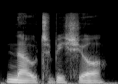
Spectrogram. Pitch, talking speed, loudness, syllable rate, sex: 95 Hz, 200 wpm, -17 LUFS, 3.9 syllables/s, male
